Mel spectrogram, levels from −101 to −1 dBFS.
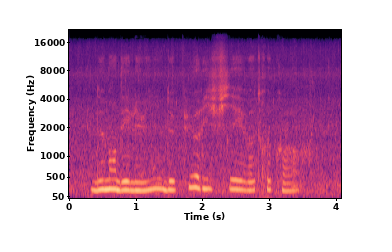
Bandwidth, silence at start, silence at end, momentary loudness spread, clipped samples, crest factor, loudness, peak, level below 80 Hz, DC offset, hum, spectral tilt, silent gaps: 16.5 kHz; 0 s; 0 s; 13 LU; under 0.1%; 14 dB; -20 LUFS; -6 dBFS; -52 dBFS; under 0.1%; none; -6 dB/octave; none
